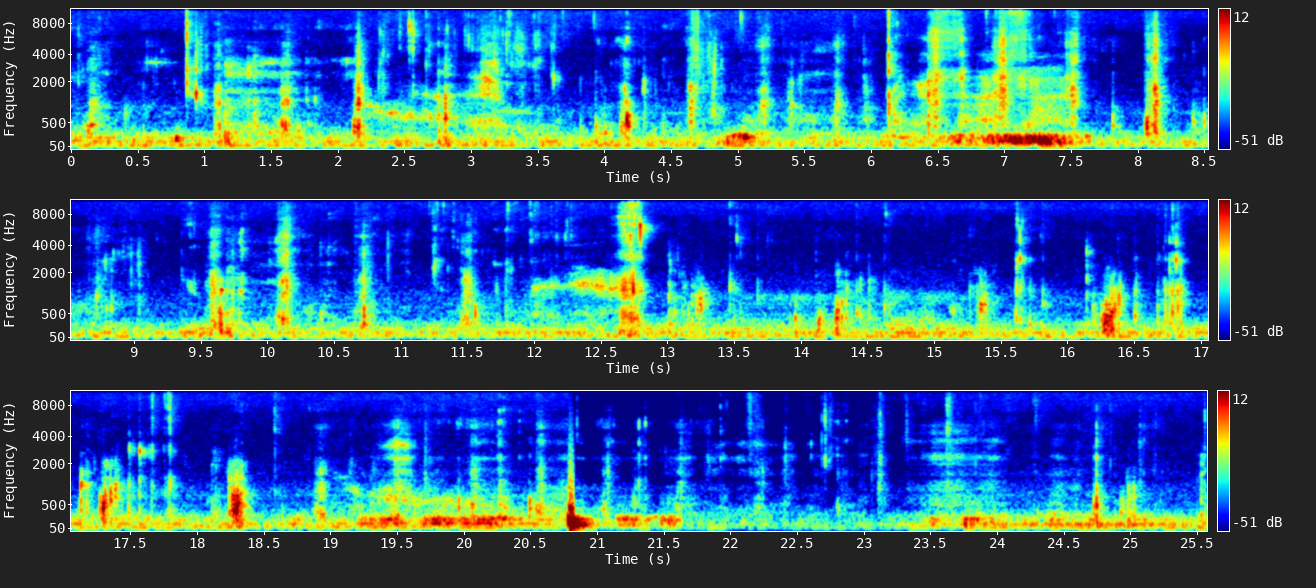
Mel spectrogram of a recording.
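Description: Close-miked eating sounds: wet chewing and mouth clicks while eating oat fufu with bitterleaf soup, with a sip of water from a glass about halfway through. A single sharp click about two-thirds of the way through is the loudest sound.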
